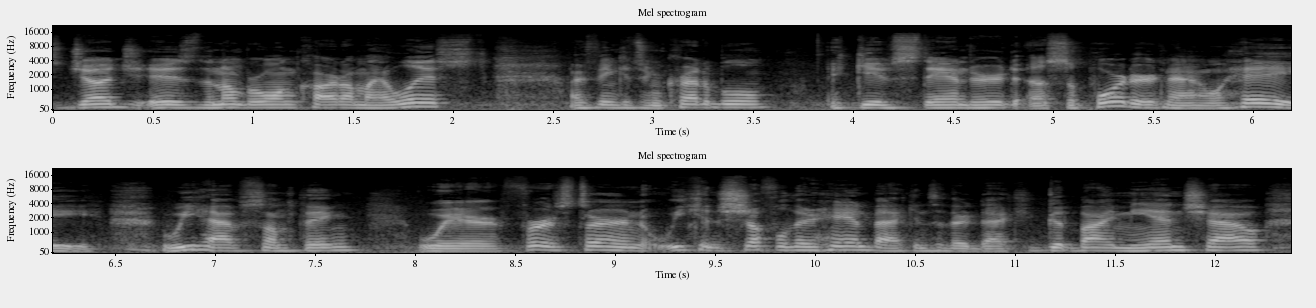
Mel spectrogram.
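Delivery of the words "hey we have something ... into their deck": usual speaking voice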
